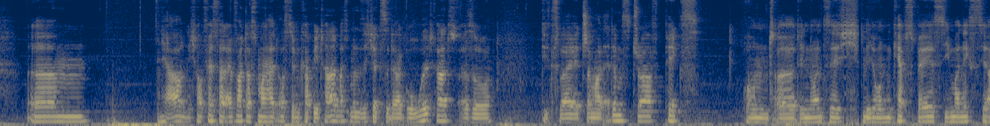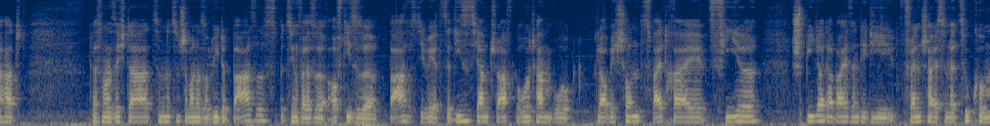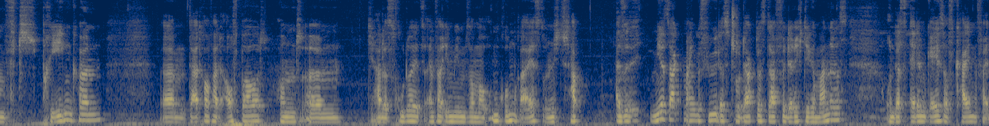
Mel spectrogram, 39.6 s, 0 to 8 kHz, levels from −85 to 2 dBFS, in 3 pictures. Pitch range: 105-120 Hz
